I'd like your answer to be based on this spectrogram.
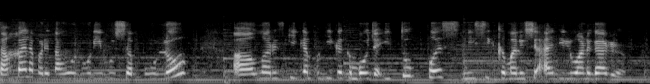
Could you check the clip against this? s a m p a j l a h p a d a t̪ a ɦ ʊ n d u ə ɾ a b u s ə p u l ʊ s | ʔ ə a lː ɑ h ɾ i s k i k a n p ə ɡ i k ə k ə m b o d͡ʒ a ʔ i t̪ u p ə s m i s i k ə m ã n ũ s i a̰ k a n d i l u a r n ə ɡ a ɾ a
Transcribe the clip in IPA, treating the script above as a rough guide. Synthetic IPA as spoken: s a m p a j l a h p a d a t̪ a ɦ ʊ n d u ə ɾ i b u s ə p u l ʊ h | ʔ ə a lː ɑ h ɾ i s k i k a n p ə ɡ i k ə k ə m b o d͡ʒ a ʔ i t̪ u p ə s m i s i k ə m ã n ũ s i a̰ ʔ a n d i l u a r n ə ɡ a ɾ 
